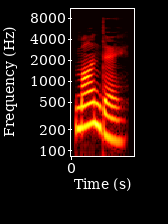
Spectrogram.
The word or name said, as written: Mande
